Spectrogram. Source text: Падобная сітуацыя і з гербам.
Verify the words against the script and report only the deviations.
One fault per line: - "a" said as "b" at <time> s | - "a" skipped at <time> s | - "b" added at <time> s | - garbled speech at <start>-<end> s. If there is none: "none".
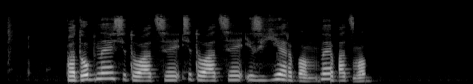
- "сітуацыя" added at 1.9 s
- garbled speech at 3.2-3.7 s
